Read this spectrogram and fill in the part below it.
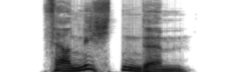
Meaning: strong dative masculine/neuter singular of vernichtend
- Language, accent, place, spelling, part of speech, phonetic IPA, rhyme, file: German, Germany, Berlin, vernichtendem, adjective, [fɛɐ̯ˈnɪçtn̩dəm], -ɪçtn̩dəm, De-vernichtendem.ogg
